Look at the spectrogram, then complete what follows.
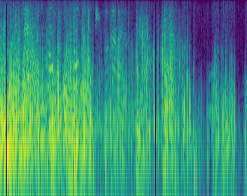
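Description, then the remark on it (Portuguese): Loud, rough wind buffeting a phone microphone outdoors on a windy day during a phone call, a continuous roaring rumble that swells and dips over several seconds, with muffled voices partly buried beneath it. “Aqui está ventando, está ruim de.”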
